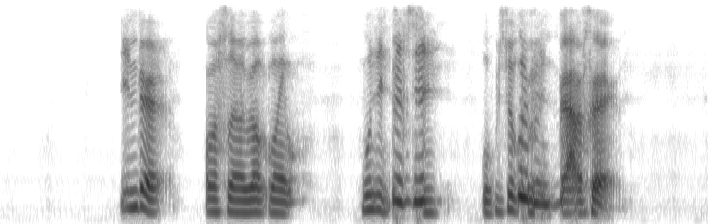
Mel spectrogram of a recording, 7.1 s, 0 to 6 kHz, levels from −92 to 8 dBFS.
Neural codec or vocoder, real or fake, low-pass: autoencoder, 44.1 kHz, a latent of 192 numbers a frame, MeloTTS; fake; 5.4 kHz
